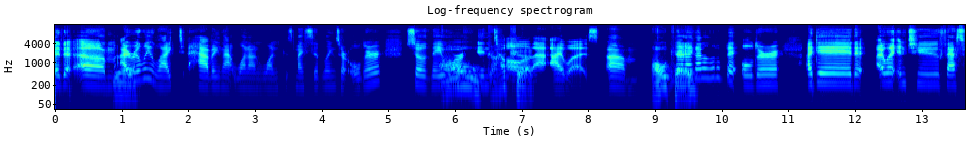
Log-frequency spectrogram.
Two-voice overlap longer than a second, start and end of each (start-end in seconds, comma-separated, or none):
5.7-7.2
